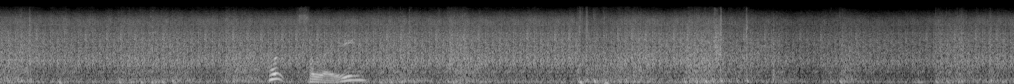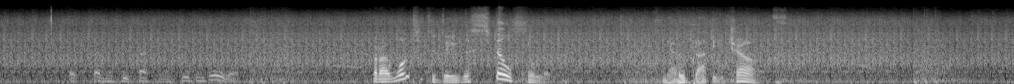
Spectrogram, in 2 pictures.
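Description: A drill whirs steadily as it bores into metal.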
